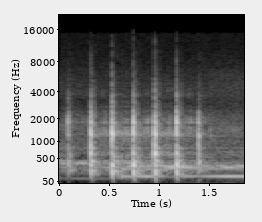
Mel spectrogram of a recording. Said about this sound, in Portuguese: então de amanhã de manhã você vai lembrar: peraí, a pastora falou que Jesus estava batendo a porta do meu quarto.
